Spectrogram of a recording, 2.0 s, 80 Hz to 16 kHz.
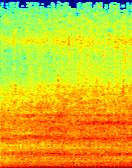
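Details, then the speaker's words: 1975 Honda Goldwing just after installing a Dynatek digital electronic ignition with new coils (previously a little hard starting): starts immediately and settles into a steady, even low idle with a smooth rumble and no misses or knocks; normal idle. "so I started it up it started up like [Music] immediately I'll show you so it's just ran for a minute or two but uh anyway here we go it starts immediately"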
